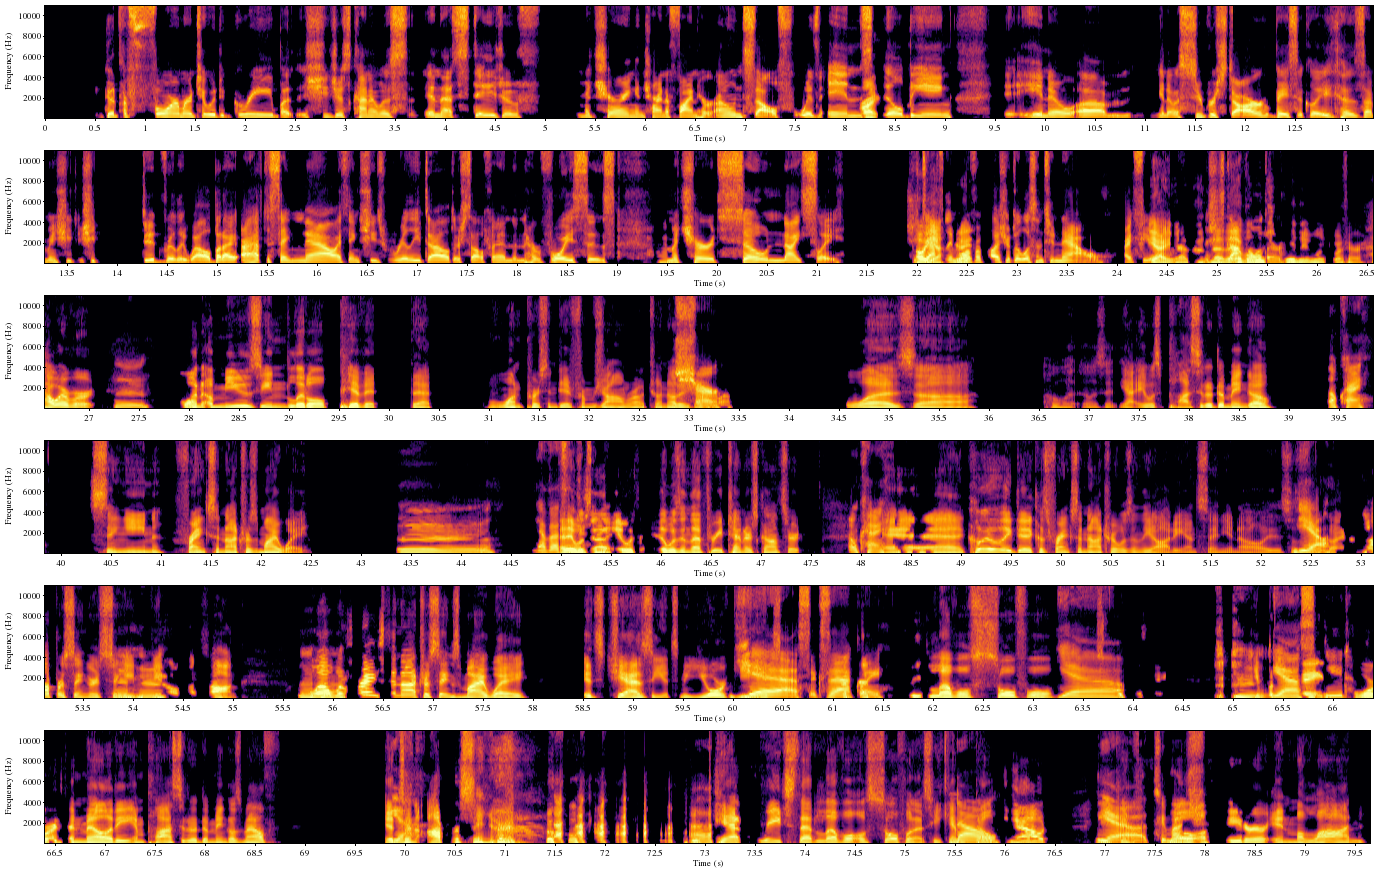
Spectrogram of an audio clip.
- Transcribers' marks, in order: distorted speech; drawn out: "Mm"; throat clearing; laughing while speaking: "singer who"; laugh
- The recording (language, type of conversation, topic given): English, unstructured, How do you react when a band you love changes its sound, and how do your reactions differ from other people’s?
